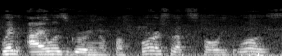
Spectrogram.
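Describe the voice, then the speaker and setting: Audible room echo follows a woman as she speaks. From Jamaica, rural Saint Elizabeth. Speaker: community foundation organizer. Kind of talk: interview.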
